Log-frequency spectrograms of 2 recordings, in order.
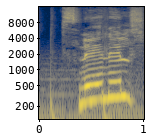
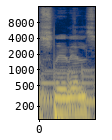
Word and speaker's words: Snellen: সেই চার্টটিকে আমরা বলি স্নেনেলস চার্ট। ওকে স্যার একটু বানানটা একটু বলবেন, স্নেনেল বানানটা?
